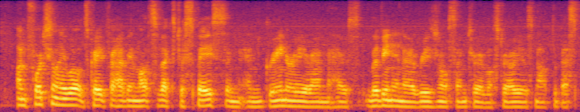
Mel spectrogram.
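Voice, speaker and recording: A man with a fairly low pitch and fairly even intonation speaks at a very fast pace amid noticeable background noise. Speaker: startup founder vlogger. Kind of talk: video update.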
